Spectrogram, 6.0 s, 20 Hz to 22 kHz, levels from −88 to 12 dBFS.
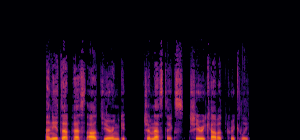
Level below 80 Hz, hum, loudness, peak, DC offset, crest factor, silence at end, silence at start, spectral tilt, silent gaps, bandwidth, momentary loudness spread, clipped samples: -62 dBFS; none; -20 LUFS; 0 dBFS; under 0.1%; 20 dB; 1.05 s; 0.9 s; -4.5 dB/octave; 2.57-2.85 s, 3.71-3.77 s; 14 kHz; 15 LU; under 0.1%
